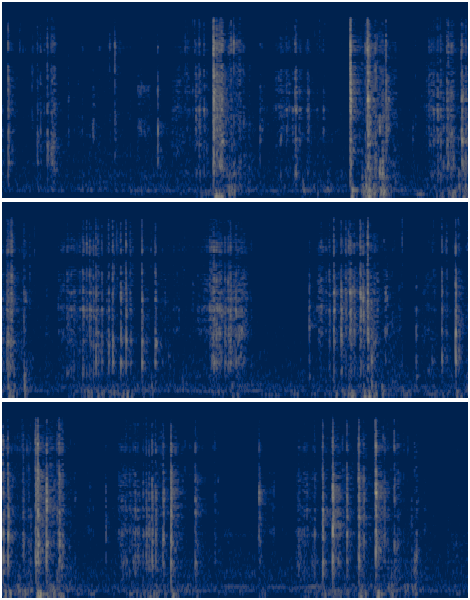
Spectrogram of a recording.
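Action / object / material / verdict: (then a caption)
scrape / soap bar shaved with a metal blade / soap / none. A solid oval bar of dry pink soap with an embossed brand name is held in one hand and shaved with a metal utility blade. Repeated crisp, bright scraping and crackling strokes come in short bursts with quiet pauses between them as thin layers are carved away.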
